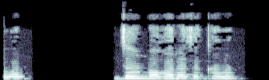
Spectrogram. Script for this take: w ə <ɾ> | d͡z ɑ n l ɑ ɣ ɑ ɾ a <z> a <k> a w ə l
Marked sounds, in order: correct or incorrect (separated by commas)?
incorrect, correct, correct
